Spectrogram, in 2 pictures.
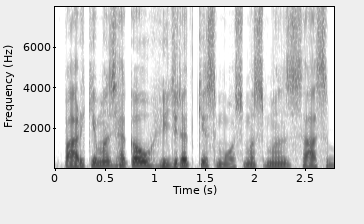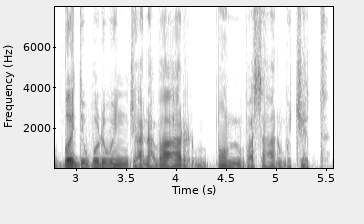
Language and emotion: Kashmiri, neutral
